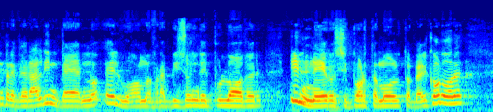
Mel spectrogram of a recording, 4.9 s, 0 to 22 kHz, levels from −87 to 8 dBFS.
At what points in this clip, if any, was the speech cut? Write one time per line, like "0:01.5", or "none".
none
